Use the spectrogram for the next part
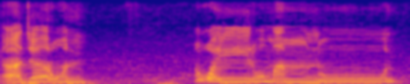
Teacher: را کے اوپر پیش ہے، را کو موٹا پڑھیں گے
